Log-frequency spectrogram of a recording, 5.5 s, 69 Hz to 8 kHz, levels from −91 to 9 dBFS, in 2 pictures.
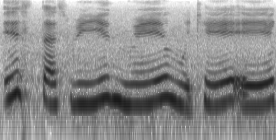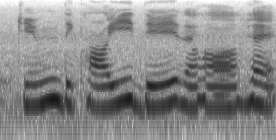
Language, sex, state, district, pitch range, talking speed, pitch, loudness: Hindi, female, Madhya Pradesh, Katni, 225-260 Hz, 110 wpm, 235 Hz, -12 LUFS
